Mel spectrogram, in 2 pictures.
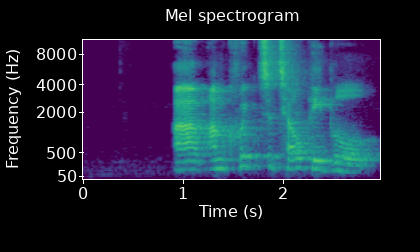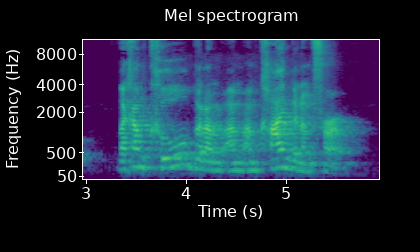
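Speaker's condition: No condition

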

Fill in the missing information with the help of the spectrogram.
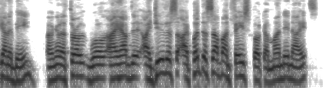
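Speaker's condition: No condition

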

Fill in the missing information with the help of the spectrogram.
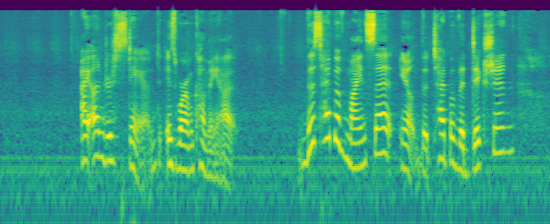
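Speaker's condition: No condition

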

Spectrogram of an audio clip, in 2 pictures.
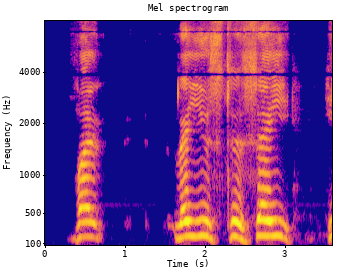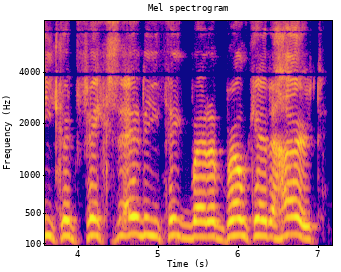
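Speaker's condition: Parkinson's disease; diagnosed over 9 years ago, tremor, uses medical cannabis for tremor relief

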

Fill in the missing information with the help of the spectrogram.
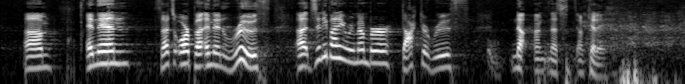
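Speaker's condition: No condition

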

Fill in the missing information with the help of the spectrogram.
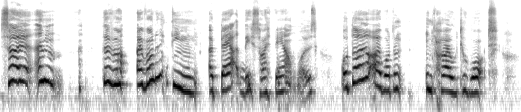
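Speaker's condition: Ataxic cerebral palsy; f33

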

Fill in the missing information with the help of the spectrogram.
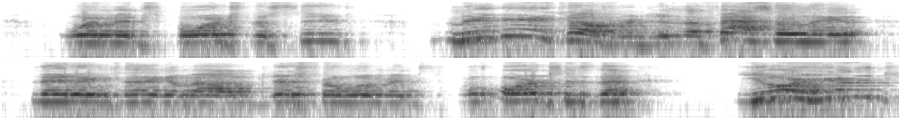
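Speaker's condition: Cerebral palsy; congenital, present since birth

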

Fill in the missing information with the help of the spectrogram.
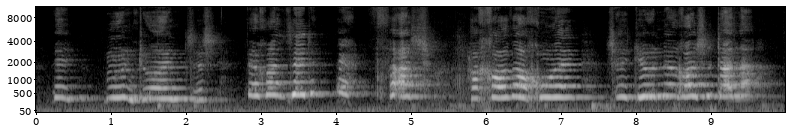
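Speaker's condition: Cerebral palsy; cerebral palsy from birth

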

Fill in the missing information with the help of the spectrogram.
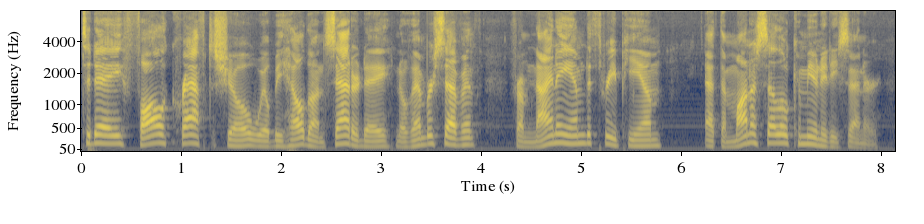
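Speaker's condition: No condition

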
